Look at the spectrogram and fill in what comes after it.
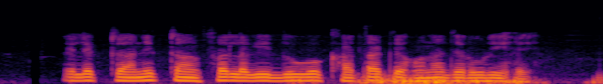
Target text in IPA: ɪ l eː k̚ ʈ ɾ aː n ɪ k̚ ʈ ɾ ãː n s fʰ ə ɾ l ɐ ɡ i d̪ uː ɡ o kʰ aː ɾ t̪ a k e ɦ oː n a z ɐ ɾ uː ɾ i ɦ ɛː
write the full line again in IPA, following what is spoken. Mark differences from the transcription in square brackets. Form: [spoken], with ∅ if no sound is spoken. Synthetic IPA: ɪ l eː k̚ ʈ ɾ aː n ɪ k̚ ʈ ɾ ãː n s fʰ ə ɾ l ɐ ɡ i d̪ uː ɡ o kʰ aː [∅] t̪ a k e ɦ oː n a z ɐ ɾ uː ɾ i ɦ ɛː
